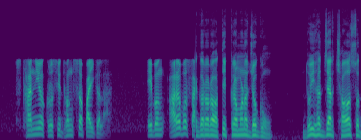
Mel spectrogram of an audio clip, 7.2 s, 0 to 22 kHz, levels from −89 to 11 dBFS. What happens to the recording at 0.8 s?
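At 0.8 s the speech is dull and narrowband, with nothing above 3.8 kHz, a few dB quieter, and a faint noise floor. This lasts from 0.0 to 3.92 s and likely comes from the input being switched to a poorer device. A brief 20 ms gap marks the switch back.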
